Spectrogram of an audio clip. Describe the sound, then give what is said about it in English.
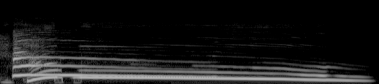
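A woman imitates a wolf howl with one long, sustained, rich-toned call that starts high and slowly slides downward over several seconds, loud, with no other sounds. “I had a little bitty awoo.”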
